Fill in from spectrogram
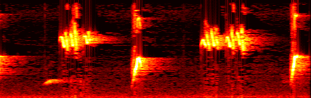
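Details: Orange-bellied Leafbird cage-bird master recording: a brief low whistle, then high buzzy phrases twice, broken by loud sharp downslurred notes.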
